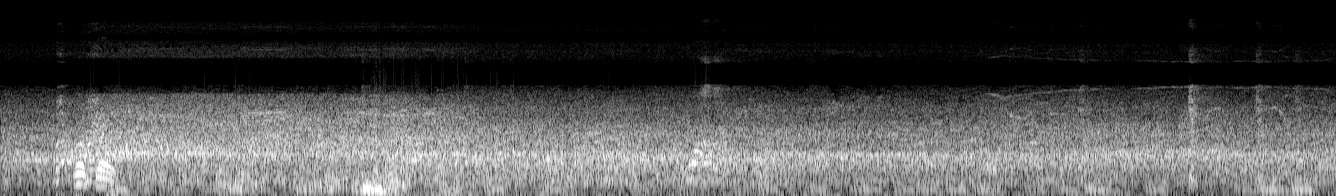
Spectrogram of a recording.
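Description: A large crowd roars and cheers steadily throughout.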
